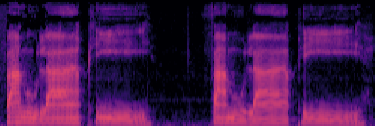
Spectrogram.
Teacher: the long vowel kasra ya with the qi, and again the last letter there is being read as sakin, so we can do this as 2, 4 or 6 long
